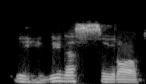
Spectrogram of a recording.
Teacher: ثم أيضا يكثر الخطأ هنا بتفخيم النون، اهدنا، اهدنا الصراط، وهذا بسبب مجاورة الصاد المفخمة بعدها، فنرقق النون ونفخم الصاد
